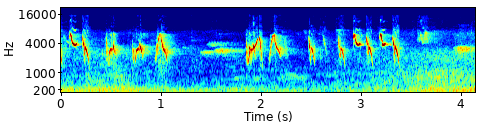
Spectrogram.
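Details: Bar-winged prinia singing aggressively, used as bait to make lazy birds sing: clipped, high chirps in short rapid groups, with faint thin whistles between them.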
